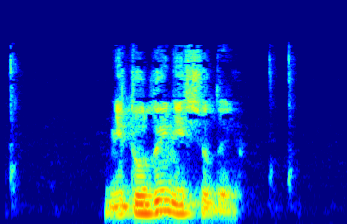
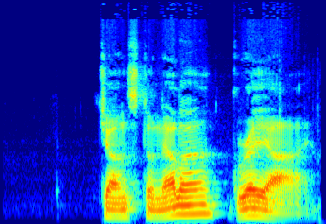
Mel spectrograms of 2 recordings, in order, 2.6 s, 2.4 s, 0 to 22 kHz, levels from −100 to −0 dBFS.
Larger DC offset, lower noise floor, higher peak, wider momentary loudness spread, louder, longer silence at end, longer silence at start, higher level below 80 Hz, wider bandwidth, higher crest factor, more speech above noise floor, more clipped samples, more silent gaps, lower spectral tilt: neither; first, -88 dBFS vs -74 dBFS; second, -12 dBFS vs -6 dBFS; first, 13 LU vs 6 LU; second, -27 LUFS vs -23 LUFS; first, 0.85 s vs 0.2 s; second, 0.05 s vs 0.75 s; second, -70 dBFS vs -60 dBFS; second, 11 kHz vs 15.5 kHz; about the same, 20 dB vs 18 dB; first, 62 dB vs 52 dB; neither; neither; about the same, -5.5 dB/octave vs -6 dB/octave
